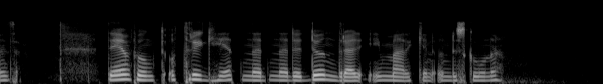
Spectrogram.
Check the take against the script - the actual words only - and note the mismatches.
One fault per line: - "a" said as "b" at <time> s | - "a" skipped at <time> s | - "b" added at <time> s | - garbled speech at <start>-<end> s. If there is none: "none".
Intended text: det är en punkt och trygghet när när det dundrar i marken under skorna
none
